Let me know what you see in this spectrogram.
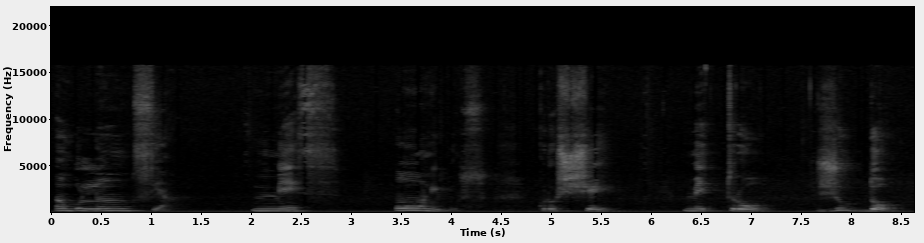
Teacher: a vogal deve ser pronunciada de forma fechada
